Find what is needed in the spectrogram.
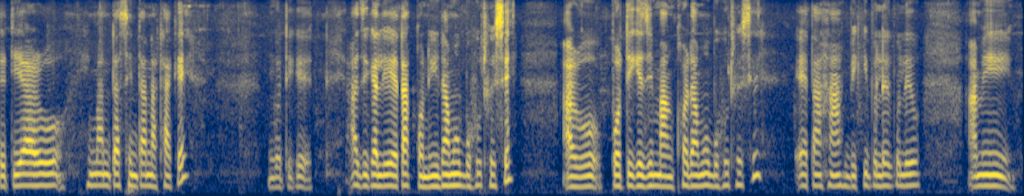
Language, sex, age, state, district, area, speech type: Assamese, female, 30-45, Assam, Sivasagar, rural, spontaneous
